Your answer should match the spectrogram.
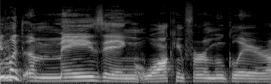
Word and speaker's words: Mugler: Dominic Jackson for Mueller. Bitch. – Mugler.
